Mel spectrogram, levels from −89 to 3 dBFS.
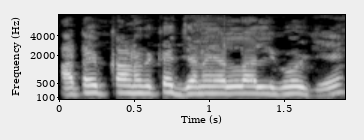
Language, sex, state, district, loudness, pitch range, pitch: Kannada, male, Karnataka, Bellary, -15 LUFS, 195-215 Hz, 200 Hz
